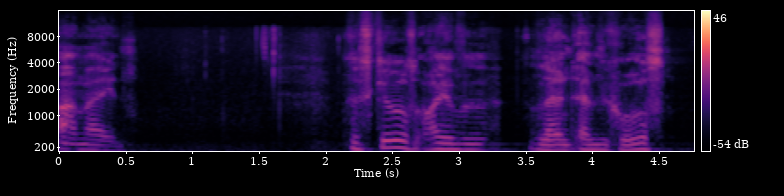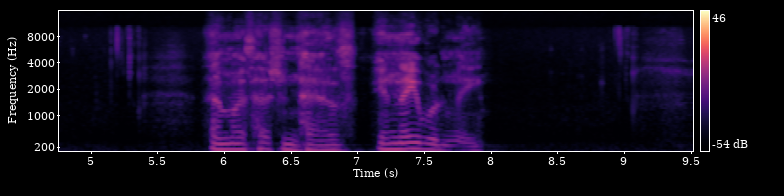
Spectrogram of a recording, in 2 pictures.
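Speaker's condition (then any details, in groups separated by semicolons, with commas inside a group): Down syndrome; congenital, diagnosed at birth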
